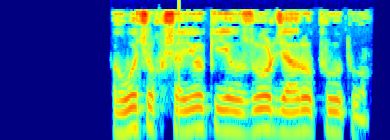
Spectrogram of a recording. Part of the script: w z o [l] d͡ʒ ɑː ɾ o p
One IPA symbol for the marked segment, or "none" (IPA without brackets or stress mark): ɽ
